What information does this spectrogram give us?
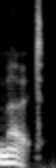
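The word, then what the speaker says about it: Moët: have we yeah we we're pronouncing Mo as if it were a French word it isn't it's dutch it's Moet and they would pronounce it Moet so the Queen lyrics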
